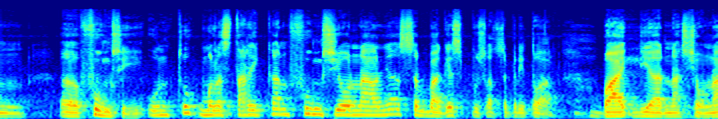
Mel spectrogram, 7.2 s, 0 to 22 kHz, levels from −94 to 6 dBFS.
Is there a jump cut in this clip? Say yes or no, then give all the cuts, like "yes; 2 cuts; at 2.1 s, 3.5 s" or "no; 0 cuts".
no; 0 cuts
